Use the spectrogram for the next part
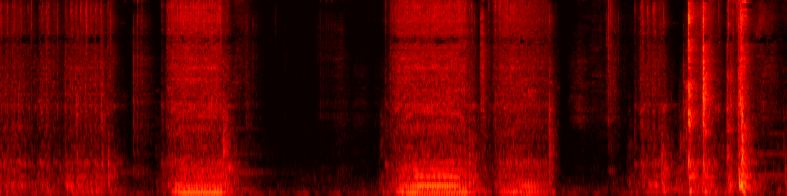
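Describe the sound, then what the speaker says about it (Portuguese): Sewing machine stitching a pocket onto a viscose dress: loud bursts of running stitches in separate runs with brief pauses between, close up. "nós vamos costurar esse bolsinho aqui e um aqui"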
